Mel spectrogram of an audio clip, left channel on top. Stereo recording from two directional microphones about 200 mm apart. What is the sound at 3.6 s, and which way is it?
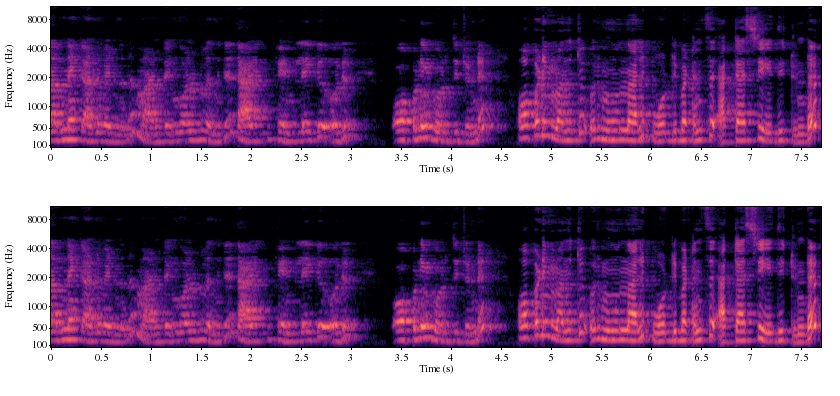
Speech, 10° right (ahead or behind).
